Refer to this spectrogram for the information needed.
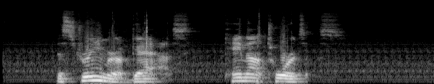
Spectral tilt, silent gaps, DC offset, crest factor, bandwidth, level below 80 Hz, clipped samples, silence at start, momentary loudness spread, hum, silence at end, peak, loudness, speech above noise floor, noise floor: -7 dB/octave; none; under 0.1%; 14 dB; 10 kHz; -50 dBFS; under 0.1%; 0.55 s; 21 LU; none; 1.25 s; 0 dBFS; -12 LUFS; 35 dB; -46 dBFS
